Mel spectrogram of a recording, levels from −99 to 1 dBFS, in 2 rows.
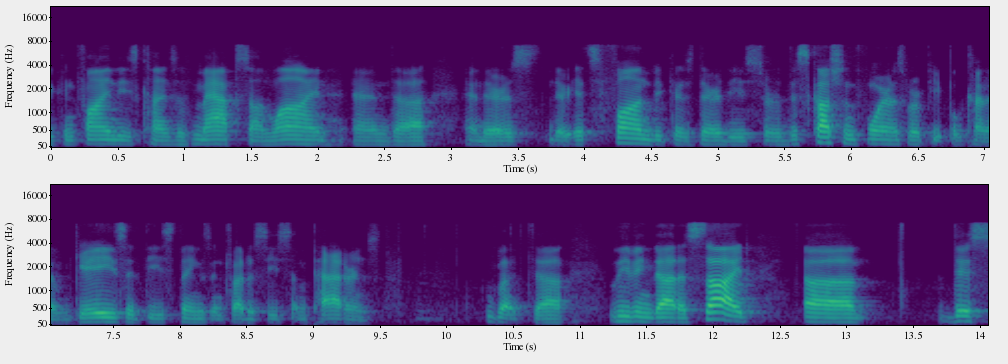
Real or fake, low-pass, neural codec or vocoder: fake; 7.2 kHz; codec, 16 kHz, 6 kbps, DAC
